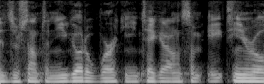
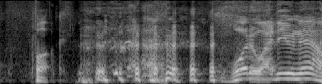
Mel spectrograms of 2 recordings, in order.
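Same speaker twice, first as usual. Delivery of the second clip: high, laughing panic; 8 semitones higher than usual. Retold or imitated. Recruiter rejected by a kid, laughing mock panic.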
